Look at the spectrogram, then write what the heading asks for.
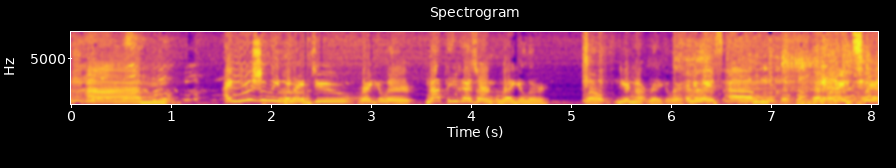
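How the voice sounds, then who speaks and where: A high-pitched woman with lively intonation and very even loudness, moderate in pace, over noticeable background noise. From former Soviet Union. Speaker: stand-up comedian. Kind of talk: stand-up.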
